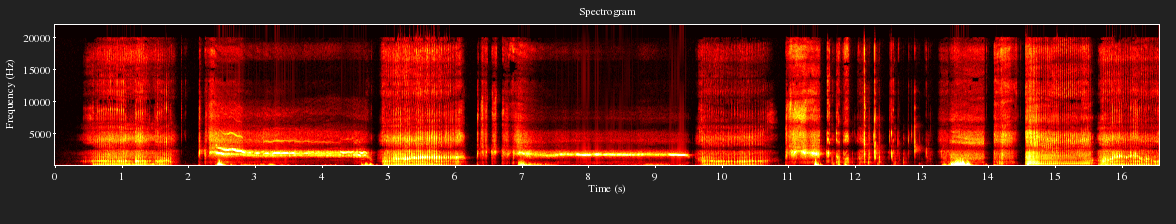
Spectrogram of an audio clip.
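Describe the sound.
A voice imitates the loud, rumbling snores of a dragon sleeping under an umbrella, several long drawn-out breaths with whistling, wheezy tones in between, repeating in an uneven rhythm with no spoken words.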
